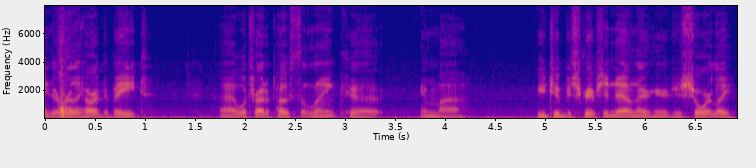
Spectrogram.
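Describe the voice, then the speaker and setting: A man giving a casual, hands-on product review in a folksy, unhurried way with pauses. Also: deep voice, a bit bright. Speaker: shop owner presenting product. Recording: clear background noise and room ambience. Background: background noise.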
